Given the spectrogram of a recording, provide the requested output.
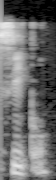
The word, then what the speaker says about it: SQL: Now, for relational databases, the standard is SQL, or people sometimes also pronounce it as SQL.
